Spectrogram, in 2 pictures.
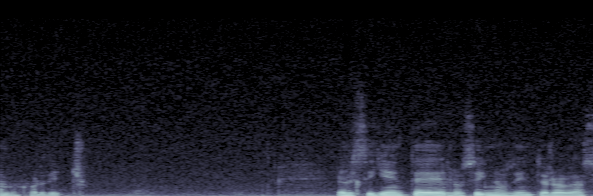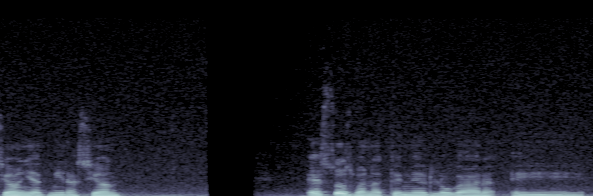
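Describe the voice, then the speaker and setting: A man presents a school topic in a gravelly, mellow voice. He reads through his points haltingly, with filler sounds and frequent restarts. His delivery sounds like a student's prepared presentation. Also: mid-range voice, slight background noise. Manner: hesitant, frequent fillers and self-corrections. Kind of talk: read-aloud school presentation.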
